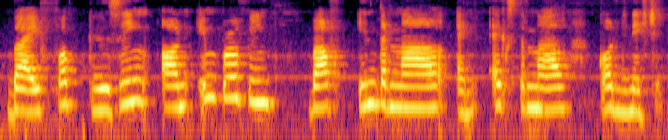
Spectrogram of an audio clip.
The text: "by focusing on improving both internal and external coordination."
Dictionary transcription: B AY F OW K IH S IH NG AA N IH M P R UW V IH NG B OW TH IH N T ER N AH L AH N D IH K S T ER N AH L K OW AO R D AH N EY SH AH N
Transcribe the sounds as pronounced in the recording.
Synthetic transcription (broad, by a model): B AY F OW K IH S IH NG AA N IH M P R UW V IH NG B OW F IH N T ER N AH L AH N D IH K S T ER N AH L K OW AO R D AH N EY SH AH N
